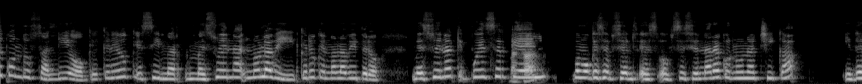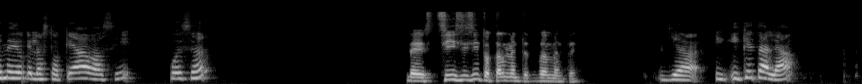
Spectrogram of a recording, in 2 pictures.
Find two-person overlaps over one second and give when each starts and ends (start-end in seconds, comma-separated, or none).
none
